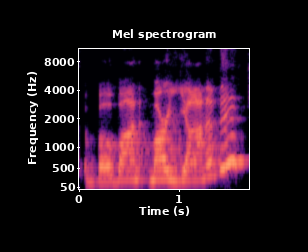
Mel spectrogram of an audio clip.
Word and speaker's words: Boban Marjanović: For the Dallas Mavericks, Boban Marjanović? Did I say that right? – Amazing. I was like, wow.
